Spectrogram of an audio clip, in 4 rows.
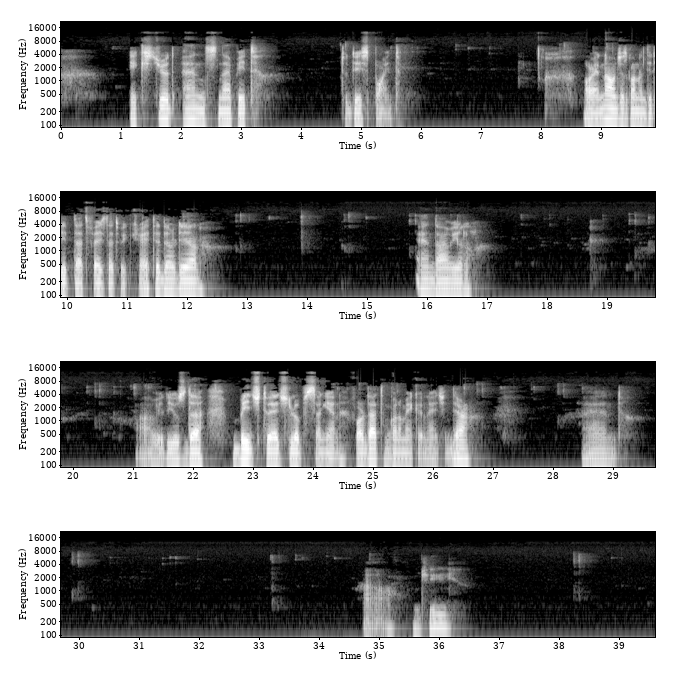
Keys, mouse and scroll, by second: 0.8 e, 5.5 z, 7.0 ctrl+Tab, 8.8 z, 9.7 z, 11.3 c, 12.2 x, 13.9 ctrl+Tab, 17.9 z, 23.4 f, 31.6 z, 35.9 g, 38.6 z.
